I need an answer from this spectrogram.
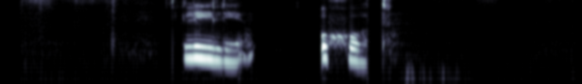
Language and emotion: Russian, neutral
